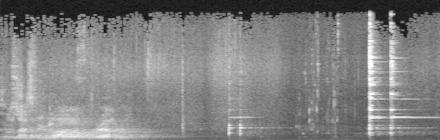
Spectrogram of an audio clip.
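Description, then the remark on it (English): Water is poured into wine in a chalice in a soft trickle lasting about two seconds, followed by a few light metallic clinks spaced apart in otherwise quiet surroundings. “By the mystery of this water and wine, we come to share in the divinity of Christ, who humbled himself to share in our humanity.”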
